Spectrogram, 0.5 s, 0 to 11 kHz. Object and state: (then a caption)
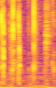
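Paint dropper bottle with metal mixing balls rattling inside. A plastic The Army Painter Speedpaint dropper bottle, from the Speedpaint Mega Set 2.0, is shaken so the two small metal ball bearings inside, which help mix the paint, rattle against its walls. Quick, bright clicking rattles sit over a steady low hum in a short half-second burst.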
